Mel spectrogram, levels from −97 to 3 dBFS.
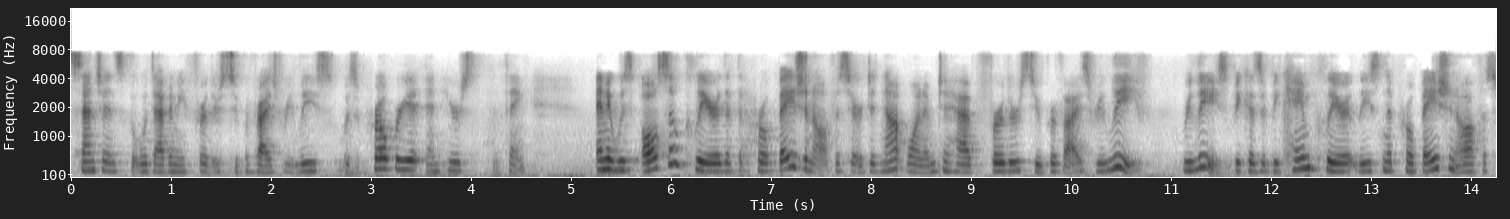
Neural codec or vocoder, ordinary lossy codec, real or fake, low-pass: codec, 24 kHz, 0.5 kbps, DualCodec; AAC, 48 kbps; fake; 7.2 kHz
